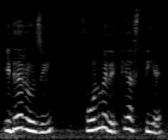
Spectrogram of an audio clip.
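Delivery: ordinary talk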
